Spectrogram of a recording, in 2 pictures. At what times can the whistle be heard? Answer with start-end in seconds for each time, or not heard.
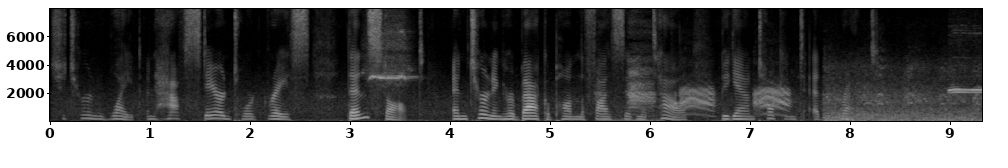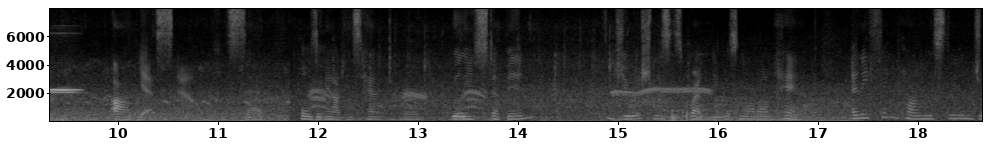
3.1-3.7, 8.9-9.7, 14.9-16.0.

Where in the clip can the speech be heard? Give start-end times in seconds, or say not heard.
0.0-8.3, 9.9-14.2, 14.8-18.5.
